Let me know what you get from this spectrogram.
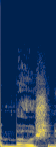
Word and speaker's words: Mocean: So you kind of change your name, but they changed your name to Motion. It's spelled MOCEAN. So like the ocean, but with an M on the front of it.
